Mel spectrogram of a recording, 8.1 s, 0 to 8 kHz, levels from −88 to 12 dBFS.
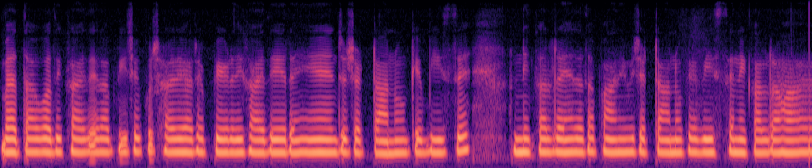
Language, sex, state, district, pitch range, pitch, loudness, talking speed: Hindi, female, Chhattisgarh, Sukma, 185-195 Hz, 190 Hz, -13 LUFS, 235 wpm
